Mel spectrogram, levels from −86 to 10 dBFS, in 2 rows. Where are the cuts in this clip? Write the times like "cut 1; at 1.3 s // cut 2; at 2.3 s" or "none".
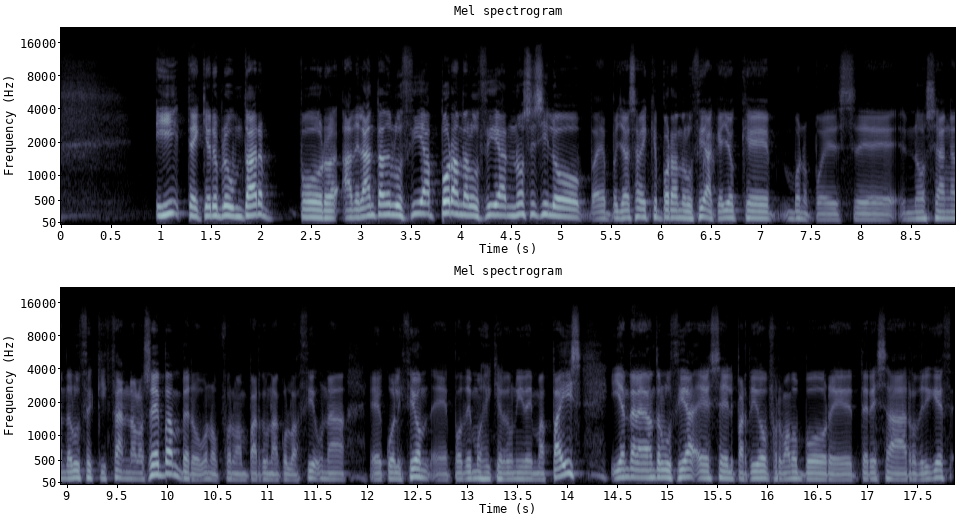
none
